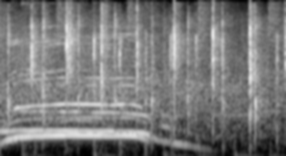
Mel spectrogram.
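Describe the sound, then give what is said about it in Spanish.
Quick, steady hand claps, fairly loud, run throughout while a voice holds a long, bright cheering note that slides downward halfway through, leaving the clapping to continue more sparsely. “Así que aplausos para la Scarlett.”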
